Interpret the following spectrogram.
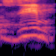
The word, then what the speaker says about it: ج: আবার বলছে জিহ্বার আগা থেকে বলবেন না, জিহ্বার আগা থেকে বললে জিম হয়, এটা চিকন শোনা যায়, বাংলা জয়ের মতো শোনা যায়। আমাদের উচ্চারণ জিহ্বার মাঝখান, জিহ্বার মাঝখান, জিম, জিম।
